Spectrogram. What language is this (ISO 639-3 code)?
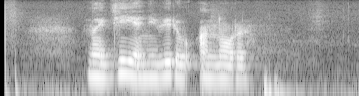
rus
